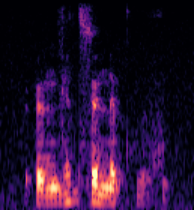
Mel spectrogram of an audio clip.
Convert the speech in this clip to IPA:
ʔ ø ŋ ɡ ɛ̤ d s ø n ɛ kʷʰ ɛ̤ xʷ

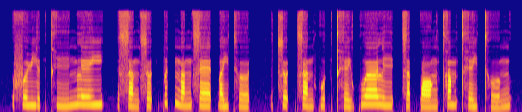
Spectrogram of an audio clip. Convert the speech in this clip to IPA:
f ɵ˧ ɥ j ɪ˨ k̚ t̪ʰ iː˨˥ ŋ l e˥ j | s ɐ˨˩ ŋ s ɵ˨ t̚ p ɪ˥ k̚ ŋ ɐ˨˧ ŋ s ɛː˨ t̚ ɐ˨˧ j t̪ʰ ɵ˨ t̚ | t͡s ɵ˨˥ t̚ s ɐ˨˩ n kʷ ɐ˨ k̚ t̪ʰ e˨˩ j kʷ œː˥ l iː˧ t̚ t͡s ɐ˧ k̚ p ɔː˨ ŋ t̪ʰ ɐ˥ m t̪ʰ e˧ j t̪ʰ ʊ˨˥ ŋ

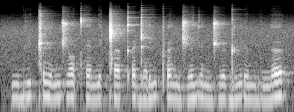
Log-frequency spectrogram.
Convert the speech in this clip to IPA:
m b y ǁ ʏː n d͡ʒ ɔ t̪ʰ ɛ n̪ e ǁ ɐ kʼ ɐ ɖ ɛ ɾ i pʼ œ n d͡ʒ ə j ʏ n d͡ʒ ʏː ɖ y ɾ ʏ m b ʊ n̪ œ

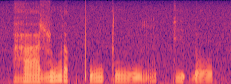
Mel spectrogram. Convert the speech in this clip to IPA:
ɦ aː ɮ u ɾ ʌ k pʼ uː k ɾ uː r | k i ʔ ɗ o

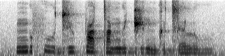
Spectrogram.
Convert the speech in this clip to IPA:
ŋ ə˦ f u˦˨ d͡z ʉ˦ p ʉ˦˨ tˤ ə˦ ŋ ə˦ d͡ʒ ə˦˨ ŋ ɡ ə˨ d͡z ə˦ l u˦

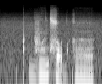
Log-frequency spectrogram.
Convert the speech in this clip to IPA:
pʰ i v ə̃ d z ɔ̰ d k ɜ

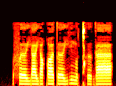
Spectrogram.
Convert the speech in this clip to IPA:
f ɜː j aː j ɜ qʷ ɜ t ɜː j i n o ǀʰ əː ɡ aː

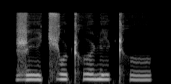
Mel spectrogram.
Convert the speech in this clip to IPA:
ʐ e˦ t͡ɕ o˥ ʈʰ ɤ˥ ɳ i˦ ʈʰ ɤ˦

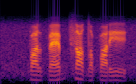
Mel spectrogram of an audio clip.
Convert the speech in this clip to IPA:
p ɑ l p æ b t͡s æ dˤ ə p ɑ ɾ ɪ

